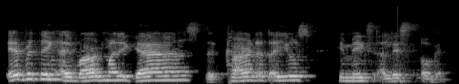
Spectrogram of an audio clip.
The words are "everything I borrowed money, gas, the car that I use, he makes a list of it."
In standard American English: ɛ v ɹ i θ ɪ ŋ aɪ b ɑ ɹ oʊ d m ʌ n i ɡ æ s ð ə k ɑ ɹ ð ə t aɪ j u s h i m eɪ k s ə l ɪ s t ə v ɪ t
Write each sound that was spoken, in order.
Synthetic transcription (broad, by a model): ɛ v ɹ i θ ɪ ŋ aɪ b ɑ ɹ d m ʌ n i ɡ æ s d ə k ɑ ɹ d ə t aɪ j u s h i m eɪ k s ə l ɪ s t ə v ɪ t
